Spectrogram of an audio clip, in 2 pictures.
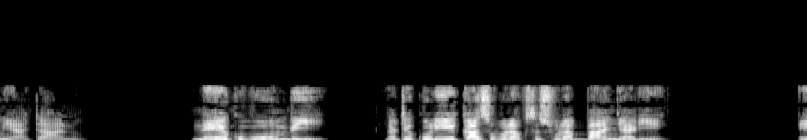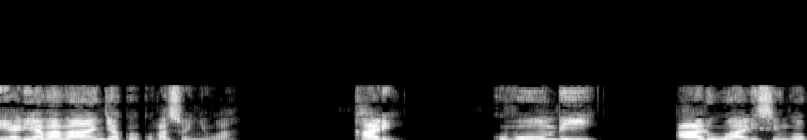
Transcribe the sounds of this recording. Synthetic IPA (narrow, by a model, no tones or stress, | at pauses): mia̰ːta̰ːno̞̰ | neje̞kuβoːmbi | ŋɡate̞kulikaːso̞βo̞laku̥sasulaβːaːɲɟalje̞ | jaljaːβaβaːɲɟakwe̞kuβaso̞̰ɲḭwa̰ | kale̞̰ | kuβoːmbi | aluwaːlisiːŋɡo̞ː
